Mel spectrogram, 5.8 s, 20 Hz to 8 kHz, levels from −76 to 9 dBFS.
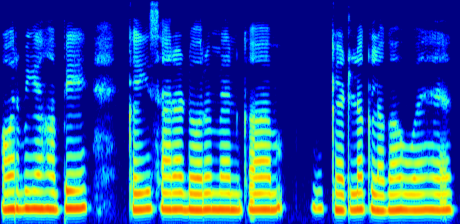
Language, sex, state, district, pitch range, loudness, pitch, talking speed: Hindi, female, Jharkhand, Ranchi, 215-225 Hz, -12 LUFS, 220 Hz, 125 wpm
